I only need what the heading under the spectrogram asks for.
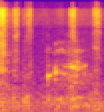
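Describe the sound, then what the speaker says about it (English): Pen or pencil writing by hand on paper, faint scratchy strokes in short bursts, close but quiet with no talking. "Let's go ahead and write that down."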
